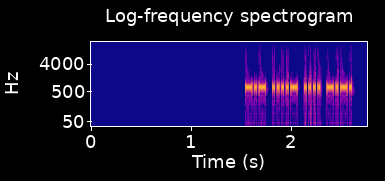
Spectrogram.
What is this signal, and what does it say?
Morse code, heard as a keyed tone, about 53 wpm, 700 Hz. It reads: K4HC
